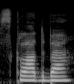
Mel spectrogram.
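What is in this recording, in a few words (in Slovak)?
"skladba", Slovak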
